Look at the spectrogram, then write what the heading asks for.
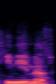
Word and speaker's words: KineMaster: I think it's pronounced KineMaster. It's KINE.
